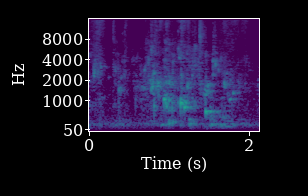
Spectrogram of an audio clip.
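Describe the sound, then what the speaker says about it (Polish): Water from a tap splashes softly and steadily while hands wet a face before shaving. The sound is close and quiet, with small irregular splashes and trickles and no speech. "teraz zwilżę twarz, niech sobie zaraz wsiorbię wodę"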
